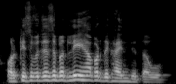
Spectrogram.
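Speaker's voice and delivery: ordinary delivery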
